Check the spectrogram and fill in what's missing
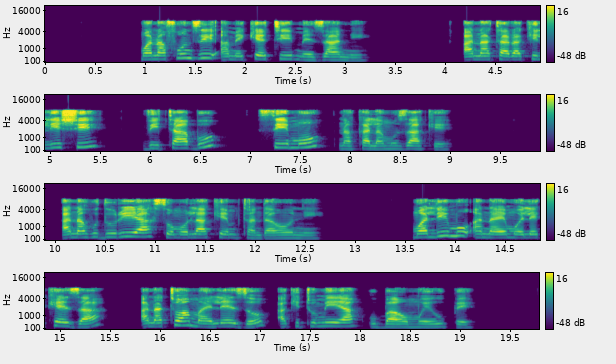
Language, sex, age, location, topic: Swahili, female, 50+, Nairobi, education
